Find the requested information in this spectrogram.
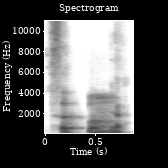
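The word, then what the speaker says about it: सत्त्वम्: Yeah, Sattvam, yeah. So you emphasize on the M as though it's double M, yeah.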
